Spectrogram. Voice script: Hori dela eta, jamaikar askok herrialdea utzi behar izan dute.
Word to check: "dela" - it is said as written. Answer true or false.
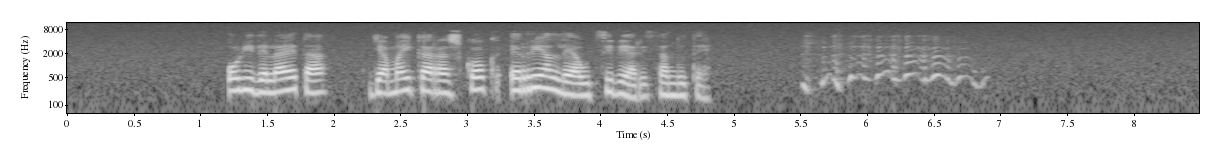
true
